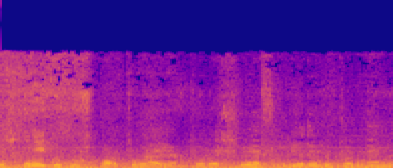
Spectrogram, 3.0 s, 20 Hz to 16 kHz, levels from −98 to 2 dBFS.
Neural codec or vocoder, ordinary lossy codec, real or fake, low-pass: codec, 44.1 kHz, 3.4 kbps, Pupu-Codec; MP3, 48 kbps; fake; 14.4 kHz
